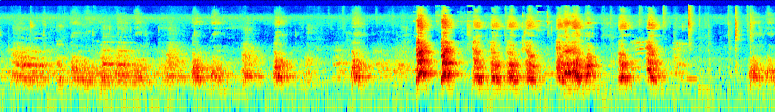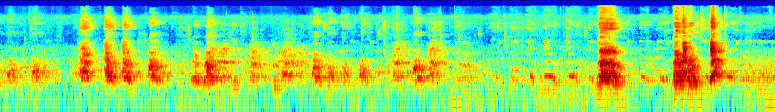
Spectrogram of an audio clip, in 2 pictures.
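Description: Dogs barking in shelter kennels: repeated barks in bursts, busiest about a third of the way in, with two of the loudest barks near the end.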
